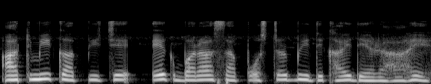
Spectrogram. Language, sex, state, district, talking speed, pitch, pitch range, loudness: Hindi, female, Arunachal Pradesh, Lower Dibang Valley, 165 wpm, 205 Hz, 190-220 Hz, -18 LUFS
